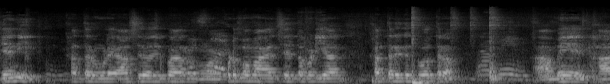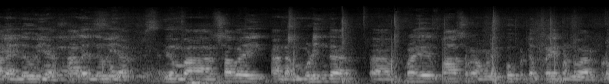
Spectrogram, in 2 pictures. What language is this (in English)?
Arabic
